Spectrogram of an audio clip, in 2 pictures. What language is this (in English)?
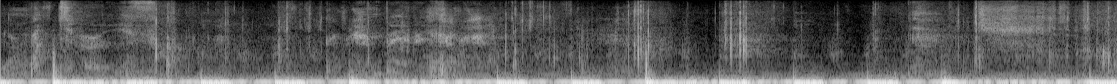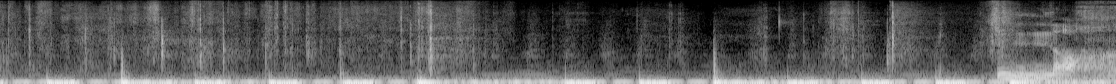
German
